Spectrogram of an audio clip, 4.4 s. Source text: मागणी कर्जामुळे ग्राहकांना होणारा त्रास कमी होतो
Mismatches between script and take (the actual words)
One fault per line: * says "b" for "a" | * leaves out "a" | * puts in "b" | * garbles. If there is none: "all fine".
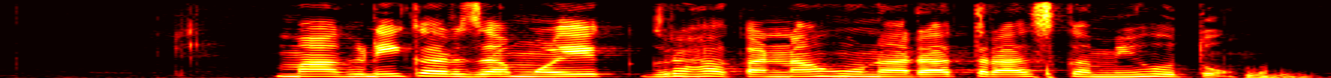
all fine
